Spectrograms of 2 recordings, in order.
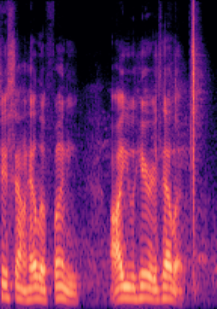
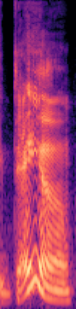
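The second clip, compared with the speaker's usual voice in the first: usual speaking voice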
